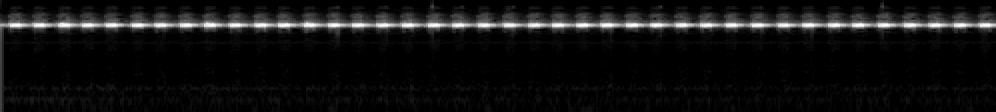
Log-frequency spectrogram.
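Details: Jangkrik kalung, or two-spotted cricket, gives a clear, strong chirp used to chase rats away. Around forty piercing, tonal pulses arrive at a steady rate of about four per second. Nothing else is audible.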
